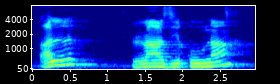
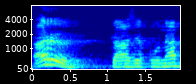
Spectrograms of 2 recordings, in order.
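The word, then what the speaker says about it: الرازقون: Al Raziquna will be pronounced as Ar Raziquna because Ra is a Shamsi letter. It kills the sound of Lam. So it will become Ar Raziquna.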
